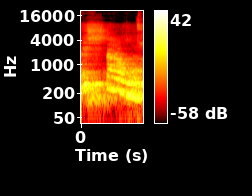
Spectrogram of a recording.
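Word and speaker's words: اشتروا: Alladina huruf saudaranya mausul kolom 21 21 artinya orang yang orang-orang yang berikutnya ada istarowu itu bacanya istarowu jadi bukan u bukan as tapi istarowu ya lihatj ketiganya kalau ketiganya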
